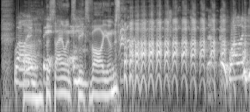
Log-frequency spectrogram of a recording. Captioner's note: laughter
